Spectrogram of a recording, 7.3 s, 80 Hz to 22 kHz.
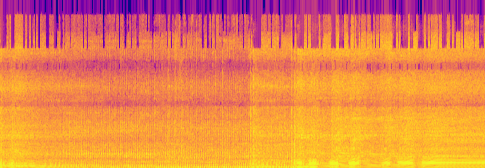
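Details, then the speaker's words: Stihl AV 028 Woodboss chainsaw, previously running lean and bogging, after new fuel line and filter, cutting wood without its air filter: steady high rev through cuts and clean throttle blips, now running right. "All right, well, that's good news. We've got the saw running right."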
